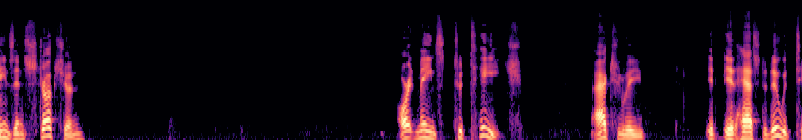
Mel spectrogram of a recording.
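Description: An older man speaks calmly, as if teaching.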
